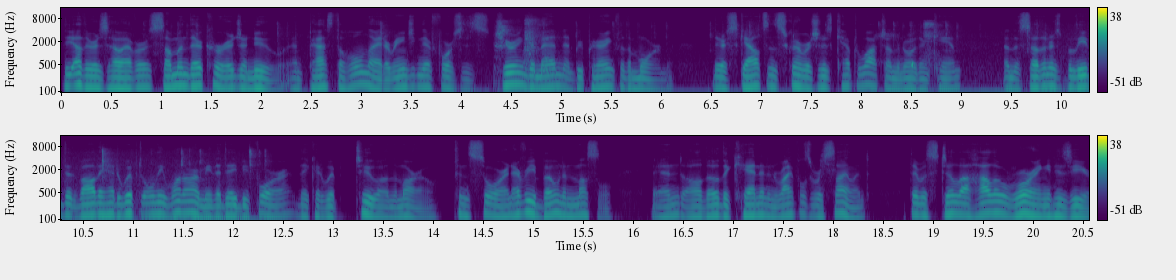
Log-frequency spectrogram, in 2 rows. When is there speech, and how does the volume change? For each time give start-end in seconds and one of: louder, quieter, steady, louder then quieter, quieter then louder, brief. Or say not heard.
0.0-20.5 steady.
